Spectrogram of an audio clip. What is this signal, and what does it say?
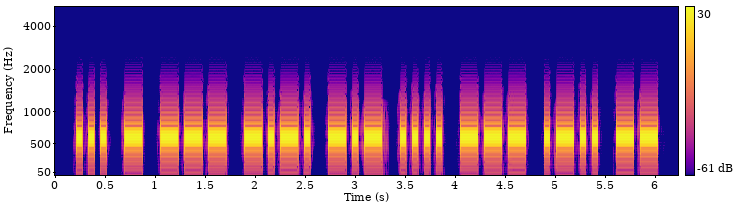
Morse code, heard as a keyed tone, about 20 wpm, 600 Hz. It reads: STOCKHOLM
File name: CW / Practice / NationalCapitals20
